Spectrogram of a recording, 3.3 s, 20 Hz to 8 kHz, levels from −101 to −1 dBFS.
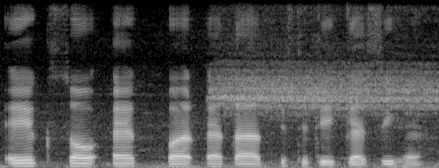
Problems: constant background noise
